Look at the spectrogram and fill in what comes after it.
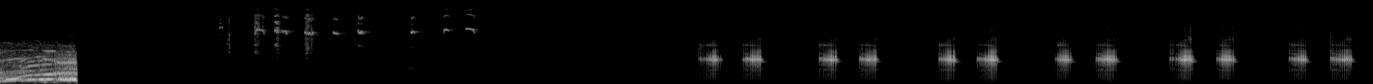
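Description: A cow's moo cut off abruptly within the first second, then a quick run of about eight short, high squeaks from a rat. From about halfway on, a frog croaks in pairs, a pair roughly every second, steady and repeating.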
